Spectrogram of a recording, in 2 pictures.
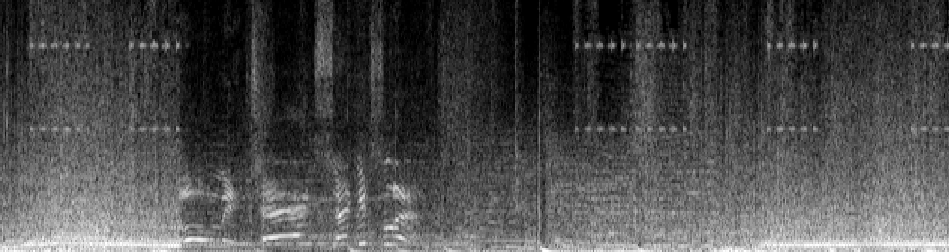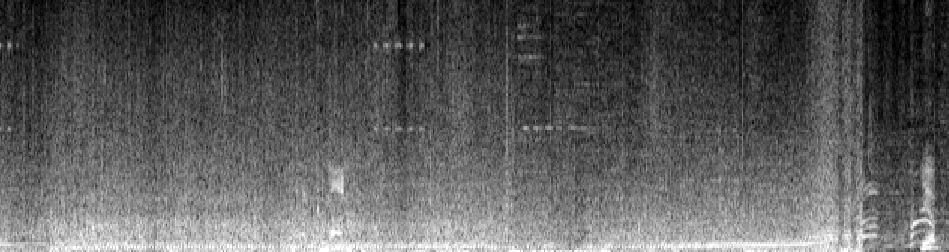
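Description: A monster truck in Monster Jam Showdown roars loudly and almost without a break, its engine pitch rising and falling with revs, and tire squeals and impacts come through while someone talks over it.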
